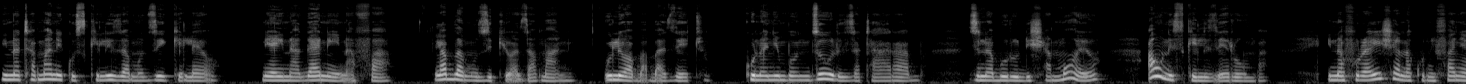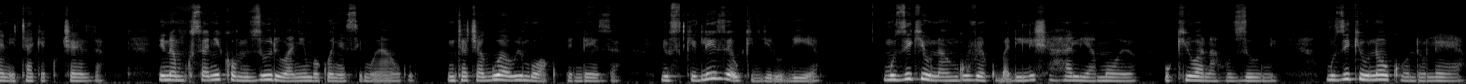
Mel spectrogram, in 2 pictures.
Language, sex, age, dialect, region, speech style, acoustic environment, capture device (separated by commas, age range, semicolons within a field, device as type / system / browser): Swahili, female, 18-24, Kenya - Mombasa, Kenya, stressed; happy, nature, mobile / Linux / Chrome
